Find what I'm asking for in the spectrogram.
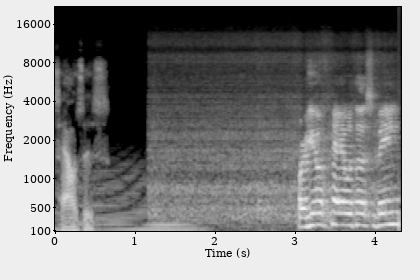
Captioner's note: static sound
